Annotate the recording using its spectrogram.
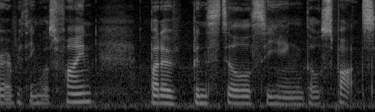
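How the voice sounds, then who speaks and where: Against noticeable background noise, a woman talks at a moderate pace with a non-native accent. Her pitch is fairly low with ordinary pitch variation. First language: not English. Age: 30s. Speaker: lifestyle vlogger. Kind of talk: personal story. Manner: hesitant, many fillers.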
